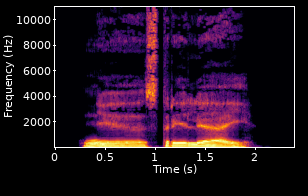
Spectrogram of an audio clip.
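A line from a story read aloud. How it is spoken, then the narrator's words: Faint breathless hoarse respirator whisper. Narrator (Russian): Голос был едва слышным шелестом, выходящим из респираторной коробки, хриплым, лишенным воздуха шепотом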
